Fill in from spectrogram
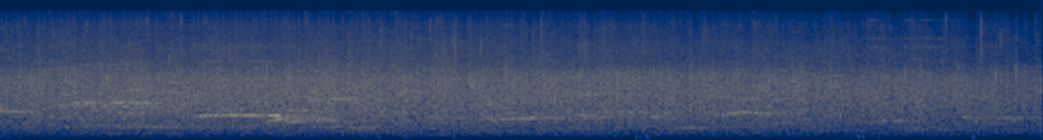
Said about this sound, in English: He's alive. He's alive. Oh, somebody clap your hands unto him.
